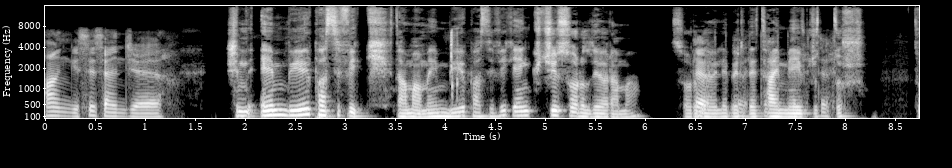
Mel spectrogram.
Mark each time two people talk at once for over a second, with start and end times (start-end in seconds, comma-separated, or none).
6.5-8.1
